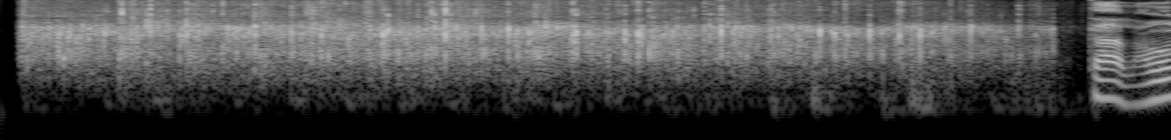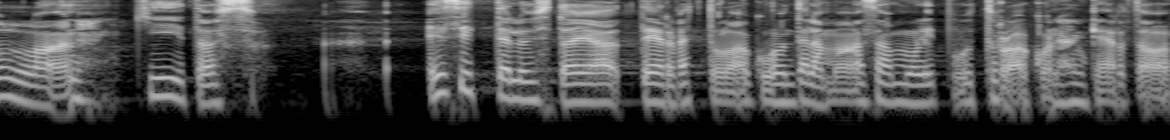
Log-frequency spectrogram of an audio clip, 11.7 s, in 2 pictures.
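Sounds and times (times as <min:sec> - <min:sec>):
warm audience applause: 0:00.0 - 0:05.3
speech: 0:05.4 - 0:07.2, 0:08.0 - 0:11.6.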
